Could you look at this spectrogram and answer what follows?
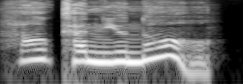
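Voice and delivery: high, loud, anguished outburst; horrified cry. A narrator's reading. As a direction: cry it out in horror. Horrified repeat of the question.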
